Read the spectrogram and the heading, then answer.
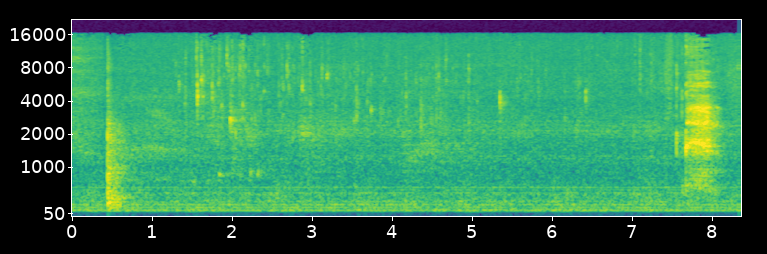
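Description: Someone chugs a vodka drink in one long continuous gulp, with a steady wet gurgling of liquid, a sharp knock near the start and a louder sloshing burst just before the end.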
